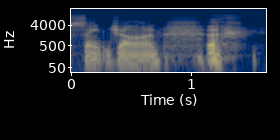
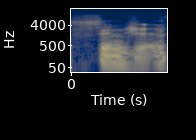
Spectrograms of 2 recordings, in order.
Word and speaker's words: St. John: Who knew that you pronounced the name Saint John as Sinjin?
